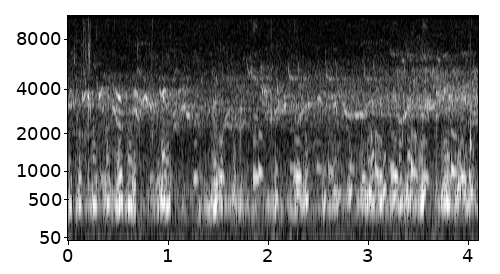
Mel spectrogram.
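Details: Chorus of male moor frogs gathered to mate in an early-spring forest pond, croaking through vocal sacs: dense overlapping low bubbling notes in quick series, many callers at once, birds singing faintly behind.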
